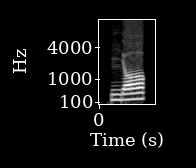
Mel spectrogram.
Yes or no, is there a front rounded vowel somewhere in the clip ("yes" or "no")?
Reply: no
